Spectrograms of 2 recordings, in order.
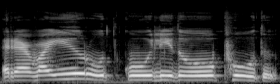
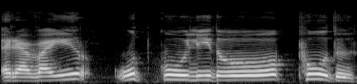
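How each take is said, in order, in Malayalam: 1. വാക്കുകൾ ഇടവേളയില്ലാതെ ഒന്നിച്ചാണ് പറയുന്നത്. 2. വാക്കുകൾ ചെറിയ ഇടവേളകളോടെ വേർതിരിച്ചാണ് പറയുന്നത്.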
